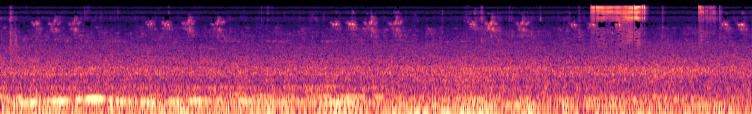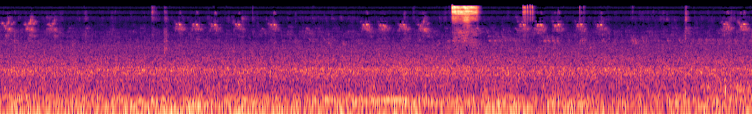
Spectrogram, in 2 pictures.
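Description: Small birds chirping, with short high chirps repeating throughout and two louder, higher bursts about twelve and twenty-four seconds in. A steady low rumble runs underneath and is the loudest sound.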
